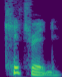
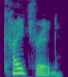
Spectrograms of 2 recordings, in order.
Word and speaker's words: chytrid: a kind of fungus called chytrid or kitrid. Which one did you come up with pronunciation-wise? but it could be either, I guess.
